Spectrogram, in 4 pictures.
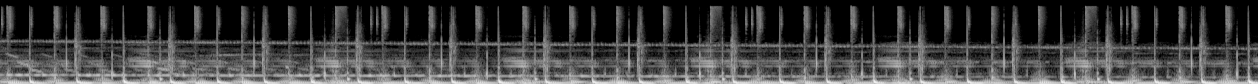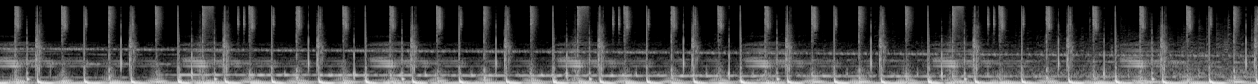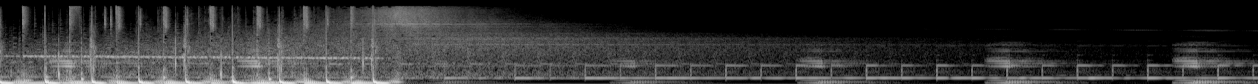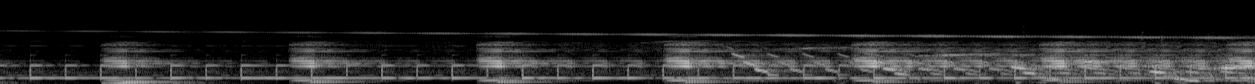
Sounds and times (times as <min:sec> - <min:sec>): Music: 0:00.0 - 0:50.2.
